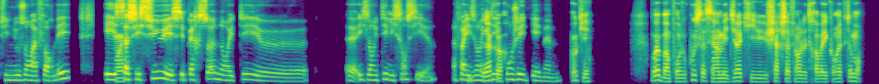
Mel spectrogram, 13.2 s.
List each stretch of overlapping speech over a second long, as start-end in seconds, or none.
none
